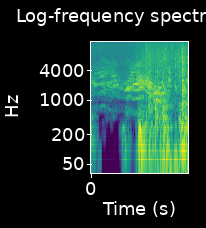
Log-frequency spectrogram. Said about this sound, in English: I just had to go break up a little cat scuffle, kerfuffle. A literal cat fight. Yeah. I mean, not a fight, but. Well, to Frying Pan, it's not a fight. He's just playing. To Pancake, it might be a fight.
